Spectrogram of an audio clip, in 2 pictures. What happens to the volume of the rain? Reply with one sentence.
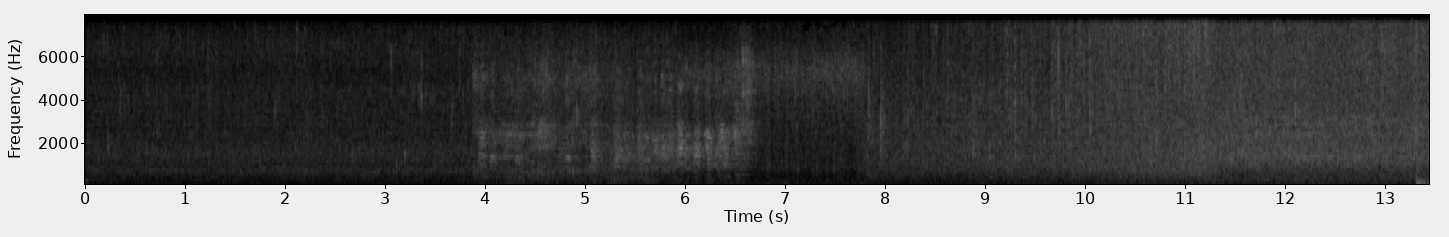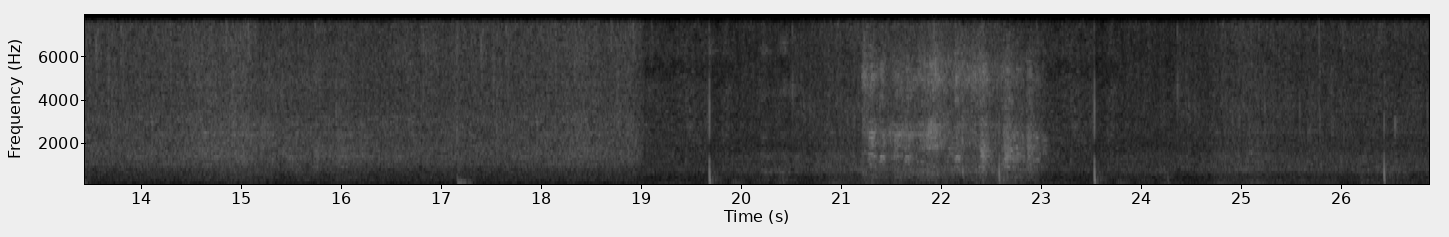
The volume of the rain goes up.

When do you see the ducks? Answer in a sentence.
You can hear the ducks from 3.9 to 6.8 s, from 14.8 to 16.4 s and from 21.2 to 23.1 s.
